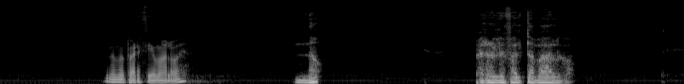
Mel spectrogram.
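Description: A young man speaks into a close microphone with animation.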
